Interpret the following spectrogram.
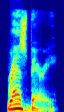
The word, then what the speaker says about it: raspberry: Raspberry. Okay, so we can see that is silent in the word receipt, psychology, raspberry. However, it is not silent in the word kept.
